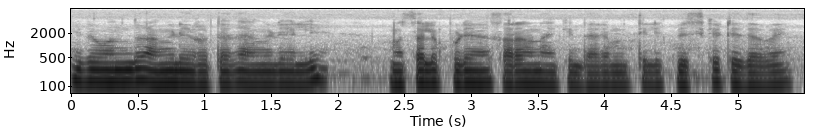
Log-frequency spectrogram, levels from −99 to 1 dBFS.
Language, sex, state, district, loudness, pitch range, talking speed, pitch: Kannada, male, Karnataka, Koppal, -14 LUFS, 110-120 Hz, 140 wpm, 115 Hz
